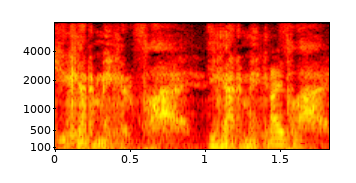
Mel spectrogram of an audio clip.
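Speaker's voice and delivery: insistent, urging whisper, very close. Retelling how Lee kept urging to make it fly: imitating Lee's whisper. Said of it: "Lee just kept whispering in my ear".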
